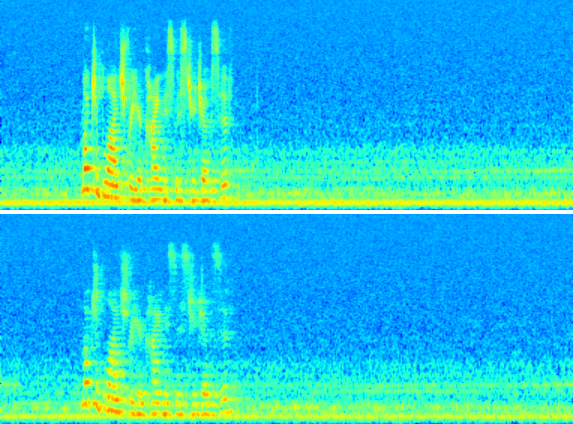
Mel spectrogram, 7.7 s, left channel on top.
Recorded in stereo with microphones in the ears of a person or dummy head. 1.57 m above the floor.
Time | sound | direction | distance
1.1 | a woman speaking | 50° left (ahead or behind) | 1.2 m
